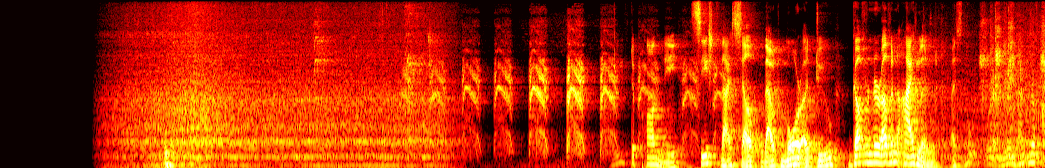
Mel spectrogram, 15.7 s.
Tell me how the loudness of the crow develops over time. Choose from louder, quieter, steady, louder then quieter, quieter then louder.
louder then quieter.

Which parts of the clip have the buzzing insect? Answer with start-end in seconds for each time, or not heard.
1.4-7.0, 13.8-15.6.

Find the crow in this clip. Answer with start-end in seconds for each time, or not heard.
6.0-11.0.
